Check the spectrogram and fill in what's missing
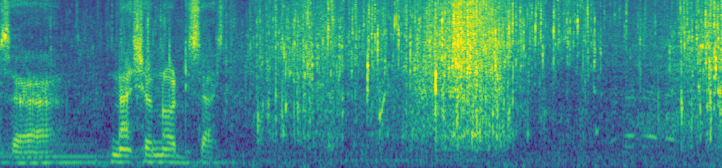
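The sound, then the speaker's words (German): Steady splashing and sloshing of river water as young women wash clothes in a side arm of a river, with children playing in the water, and voices calling out briefly at the start before the watery churning carries on alone. “An einem Nebenarm waschen junge Frauen im Fluss ihre Kleidung. Sie haben Kinder mitgebracht, die im Wasser spielen.”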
